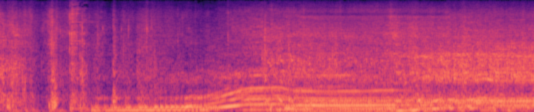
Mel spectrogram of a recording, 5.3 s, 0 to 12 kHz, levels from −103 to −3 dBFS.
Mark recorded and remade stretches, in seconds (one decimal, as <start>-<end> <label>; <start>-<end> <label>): 0.0-3.0 recorded; 3.0-4.5 remade; 4.5-5.3 recorded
